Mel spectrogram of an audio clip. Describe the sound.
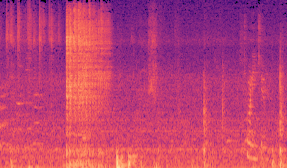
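Dice rolled during a tabletop role-playing game: a brief rattling burst, then a sharp clack as they land, with faint voices around.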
